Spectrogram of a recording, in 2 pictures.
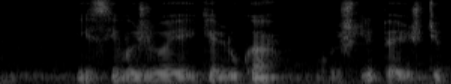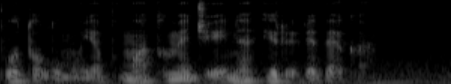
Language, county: Lithuanian, Marijampolė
